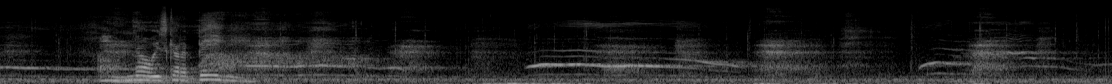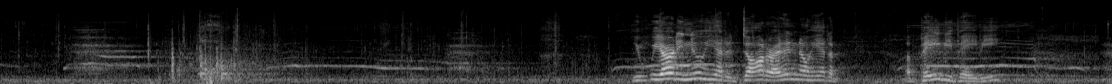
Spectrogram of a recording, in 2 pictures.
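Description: A man shouts and growls.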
